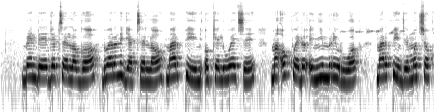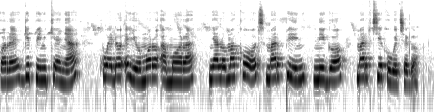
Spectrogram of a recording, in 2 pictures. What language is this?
Luo (Kenya and Tanzania)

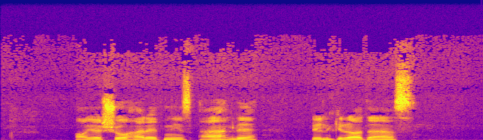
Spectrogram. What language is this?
Persian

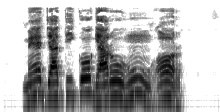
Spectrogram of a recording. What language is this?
Gurgula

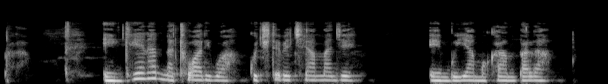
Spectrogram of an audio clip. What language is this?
Ganda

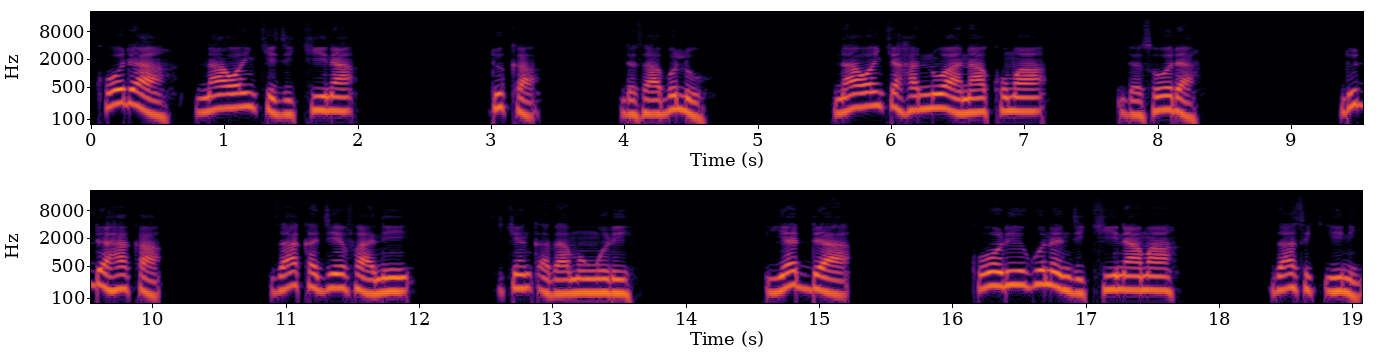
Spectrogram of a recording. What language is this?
Hausa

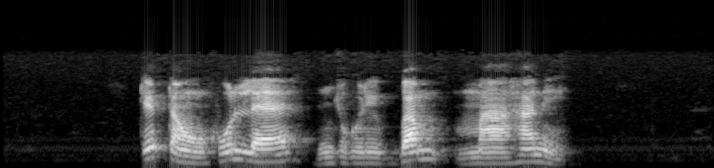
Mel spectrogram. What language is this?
Mbum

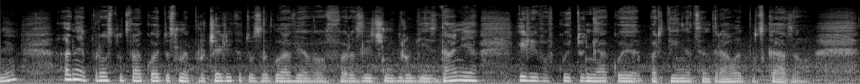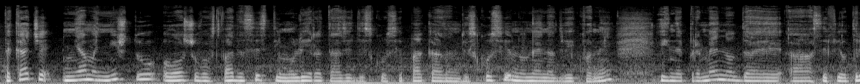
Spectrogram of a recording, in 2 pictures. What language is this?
Bulgarian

